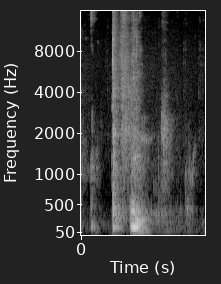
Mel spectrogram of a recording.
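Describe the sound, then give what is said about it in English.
A short, airy slurp as a drink is sipped, followed by a wet gulp and a soft breathy exhale, all in under two seconds with no talking. “I'm just going to take a sip of my fine beverage because I've got an incredibly dry throat.”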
